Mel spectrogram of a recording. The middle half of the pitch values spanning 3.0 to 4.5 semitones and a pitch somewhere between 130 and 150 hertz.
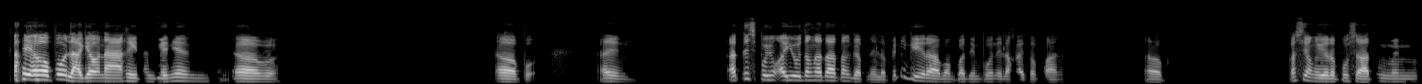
Yes: average, 4.1 semitones; medium, 140 Hz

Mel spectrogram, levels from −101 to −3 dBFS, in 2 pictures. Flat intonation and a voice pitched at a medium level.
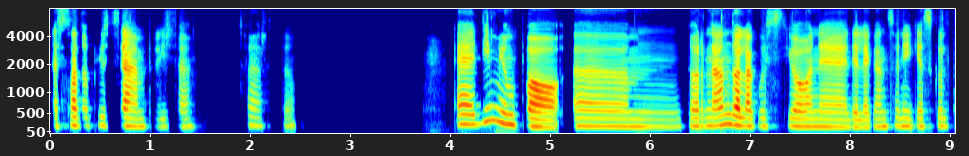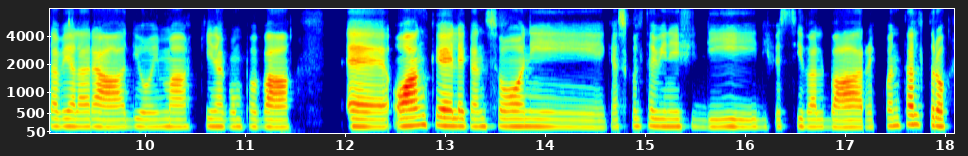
Yes: narrow, 1.7 semitones; medium, 180 Hz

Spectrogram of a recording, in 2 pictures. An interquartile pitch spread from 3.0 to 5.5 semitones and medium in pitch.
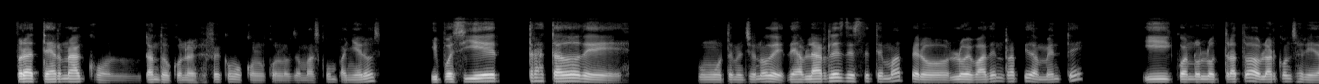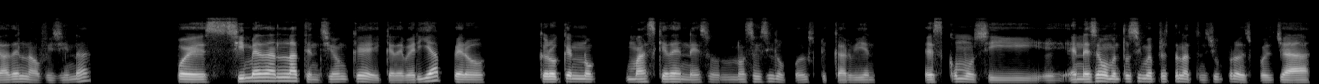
No: average, 3.5 semitones; low, 120 Hz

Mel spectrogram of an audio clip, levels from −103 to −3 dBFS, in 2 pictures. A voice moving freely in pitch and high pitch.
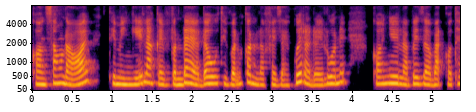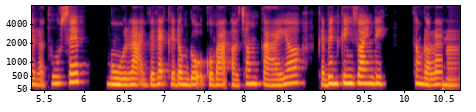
No: average, 3.1 semitones; high, 225 Hz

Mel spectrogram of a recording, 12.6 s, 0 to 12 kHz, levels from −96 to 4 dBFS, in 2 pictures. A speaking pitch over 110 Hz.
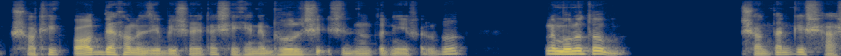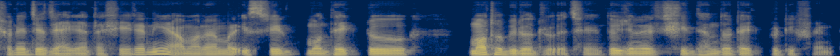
No: low, 100 Hz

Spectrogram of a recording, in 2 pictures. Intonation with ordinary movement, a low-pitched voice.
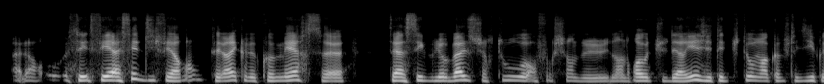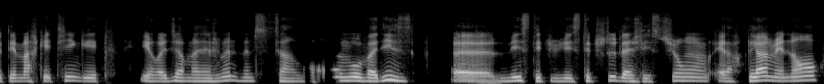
No: average, 3.1 semitones; medium, 165 Hz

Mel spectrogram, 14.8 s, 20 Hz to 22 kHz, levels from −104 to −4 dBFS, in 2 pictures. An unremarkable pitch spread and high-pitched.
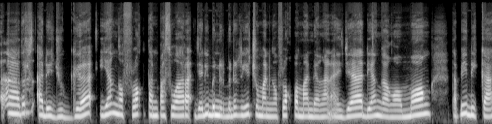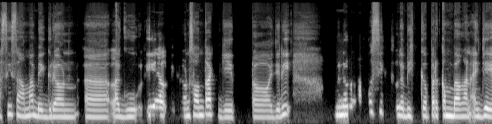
Yes: average, 3.3 semitones; high, 215 Hz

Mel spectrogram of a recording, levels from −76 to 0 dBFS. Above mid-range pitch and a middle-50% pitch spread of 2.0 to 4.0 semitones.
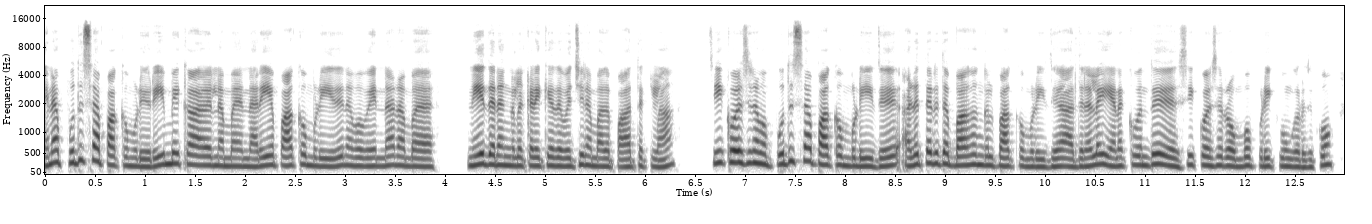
Yes: high, 205 Hz; average, 3.2 semitones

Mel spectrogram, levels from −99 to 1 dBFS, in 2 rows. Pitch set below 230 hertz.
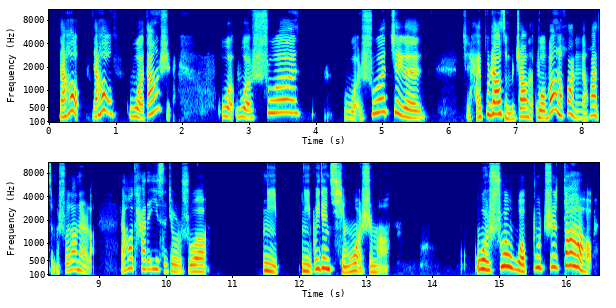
No: very high, 255 Hz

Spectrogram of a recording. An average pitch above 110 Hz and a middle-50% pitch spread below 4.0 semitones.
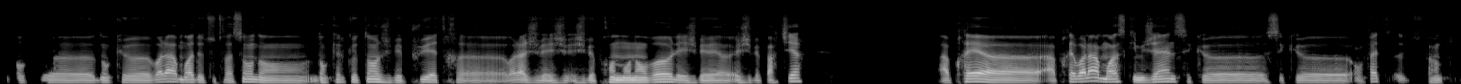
No: low, 100 Hz; average, 2.9 semitones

